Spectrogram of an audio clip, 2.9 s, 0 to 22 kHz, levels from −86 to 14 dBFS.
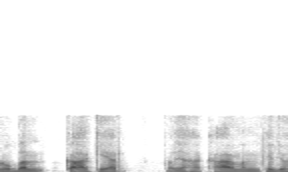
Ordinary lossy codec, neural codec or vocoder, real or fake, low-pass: none; codec, 16 kHz, 1.1 kbps, Voila-Tokenizer; fake; none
